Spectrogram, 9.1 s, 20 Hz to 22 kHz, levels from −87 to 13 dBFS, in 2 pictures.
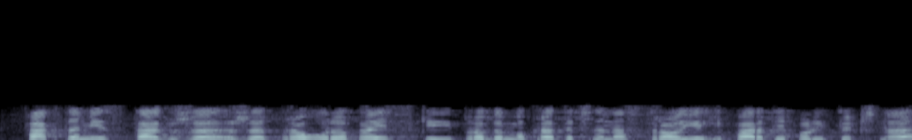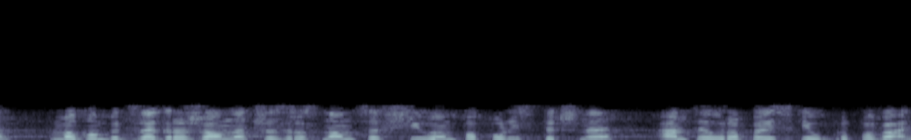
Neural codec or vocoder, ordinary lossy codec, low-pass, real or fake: codec, 44.1 kHz, 7.8 kbps, Pupu-Codec; none; 5.4 kHz; fake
